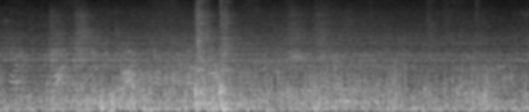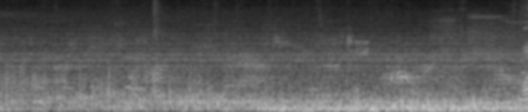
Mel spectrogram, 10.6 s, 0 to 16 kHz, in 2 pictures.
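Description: Heard from on board, express train 12042 from Darjeeling to Kolkata races at high speed through Guskara station, a dense, unbroken rumble and rattle of wheels and carriages with faint clicks, loud and continuous.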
